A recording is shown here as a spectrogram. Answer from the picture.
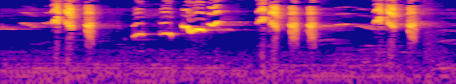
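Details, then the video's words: Bait recording of an Oriental magpie-robin, played to provoke another bird into agitated singing. Harsh rasping bursts alternate with clear whistles and a loud slurred whistle in the middle. A drawn-out thin note and more scratchy bursts follow. "Pancingan KACER agar cepat EMOSI dan GACOR"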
